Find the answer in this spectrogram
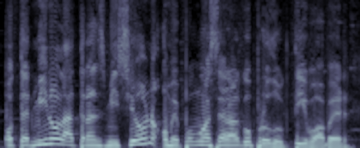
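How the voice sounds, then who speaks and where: A man livestreaming late at night, reading chat aloud and joking back in a relaxed, casual way, switching between Spanish and English. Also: high voice, a little fast, dry recording, faint music behind.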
